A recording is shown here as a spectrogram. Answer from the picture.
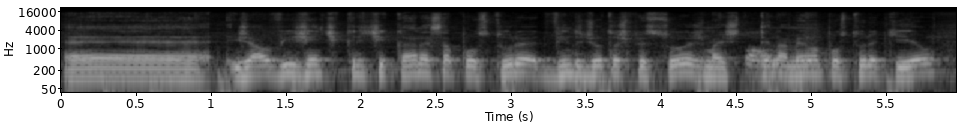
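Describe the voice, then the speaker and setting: The intonation is monotone and flat, with very even loudness. Noticeable background noise runs under the voice. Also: man, fairly high pitch for a man, moderate pace. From Florianópolis, Brazil. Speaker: podcast host. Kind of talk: casual chat.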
